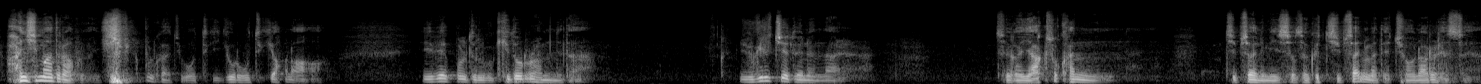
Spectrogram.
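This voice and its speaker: An older male pastor giving a testimony sermon, telling his story in an animated way and acting out the dialogue. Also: on the low side, moderate pace, long pauses, breathy edge.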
